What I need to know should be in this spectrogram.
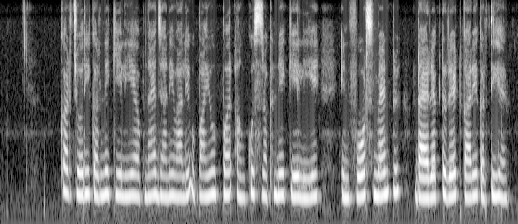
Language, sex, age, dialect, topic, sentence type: Hindi, female, 18-24, Kanauji Braj Bhasha, banking, statement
